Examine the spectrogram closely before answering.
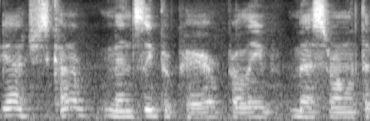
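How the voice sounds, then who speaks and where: Very fast speech carries ordinary variation in pitch. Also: man. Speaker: vlogger and small agency owner. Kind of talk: casual vlog. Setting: basement restroom at home. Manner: casual, rambling pace.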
